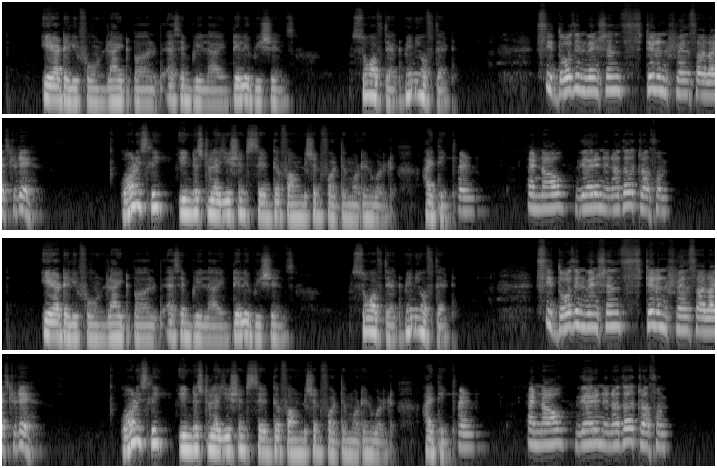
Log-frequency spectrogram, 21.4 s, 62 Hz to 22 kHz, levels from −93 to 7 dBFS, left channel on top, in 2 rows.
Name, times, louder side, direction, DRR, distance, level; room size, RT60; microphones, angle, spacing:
voice 1, 0.6-4.3 5.3-6.7 12.5-16.5 17.0-17.4, right 1 dB, ahead, 0.7 m, -28 dB
voice 2, 8.0-11.2 17.5-17.9 18.6-20.6, equal, 45° right, 0.9 m, -29 dB
2.9 x 2.2 x 2.3 m
head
